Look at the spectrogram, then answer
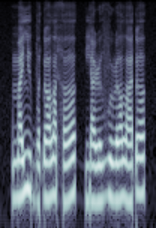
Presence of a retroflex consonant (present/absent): present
